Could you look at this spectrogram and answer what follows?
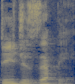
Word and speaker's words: Di Giuseppe: Although the spelling is incorrect, it's pronounced Teresa Giuseppe. Giuseppe. Di Giuseppe? Di Giuseppe.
